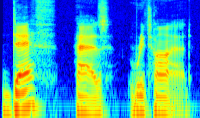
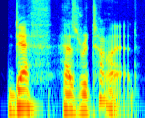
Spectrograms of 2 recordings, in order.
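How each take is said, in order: First: Very slow, word-by-word pronouncement; deliberate repetition. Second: Slow, measured pronouncement; solemn announcement. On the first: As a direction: repeat it with a gap after each word. Message repeated after pardon. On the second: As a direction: announce it slowly and impassively. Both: A narrator's reading.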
